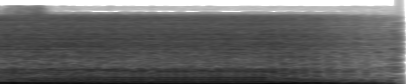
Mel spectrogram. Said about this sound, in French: J'entends une moto qui arrive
